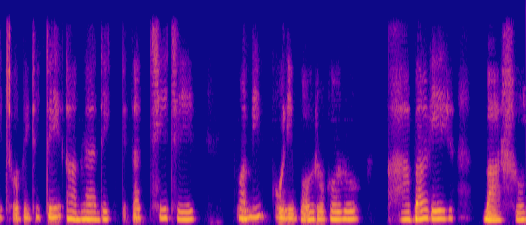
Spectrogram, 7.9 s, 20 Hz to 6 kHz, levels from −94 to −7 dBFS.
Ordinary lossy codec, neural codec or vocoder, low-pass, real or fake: none; codec, 24 kHz, 0.9 kbps, WavTokenizer, medium music audio release; 5.4 kHz; fake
